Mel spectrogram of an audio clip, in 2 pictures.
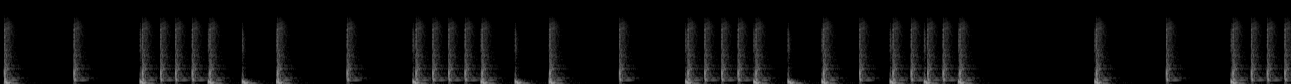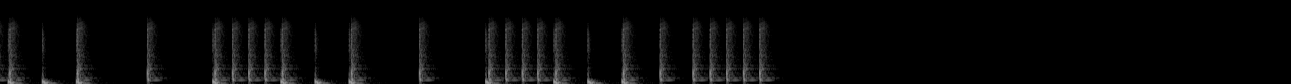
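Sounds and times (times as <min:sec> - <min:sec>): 
drums: 0:00.0 - 0:09.8, 0:11.0 - 0:20.7.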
